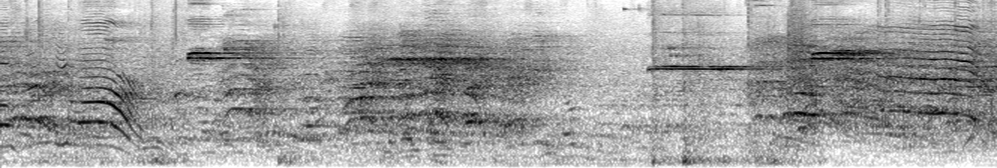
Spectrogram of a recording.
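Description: A volleyball rally in an echoing hardwood-floored gym: players shouting calls, a few sharp smacks of the ball being hit, and brief high squeaks of sneakers on the court floor.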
